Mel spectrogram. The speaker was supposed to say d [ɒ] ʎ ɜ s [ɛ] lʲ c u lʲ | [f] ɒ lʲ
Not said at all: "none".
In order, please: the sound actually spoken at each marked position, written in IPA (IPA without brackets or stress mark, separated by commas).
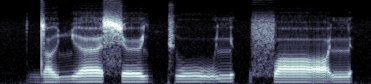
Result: ɒ, ø, f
